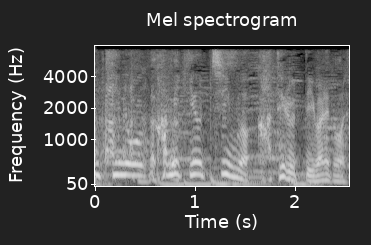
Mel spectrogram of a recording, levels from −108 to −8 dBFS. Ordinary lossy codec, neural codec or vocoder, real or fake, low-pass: MP3, 64 kbps; none; real; 7.2 kHz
